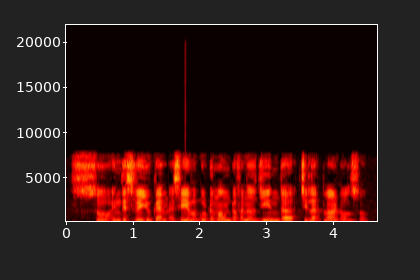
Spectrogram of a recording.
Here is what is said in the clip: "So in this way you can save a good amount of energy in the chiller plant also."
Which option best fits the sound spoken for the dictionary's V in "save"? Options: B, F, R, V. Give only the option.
V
